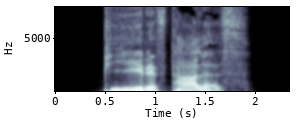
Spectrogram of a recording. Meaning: genitive singular of Piedestal
- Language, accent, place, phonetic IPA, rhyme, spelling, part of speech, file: German, Germany, Berlin, [pi̯edɛsˈtaːləs], -aːləs, Piedestales, noun, De-Piedestales.ogg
